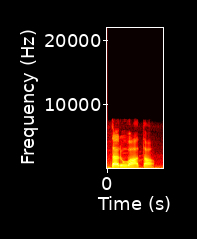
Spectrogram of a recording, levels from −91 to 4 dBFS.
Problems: constant background noise, background conversations at intervals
